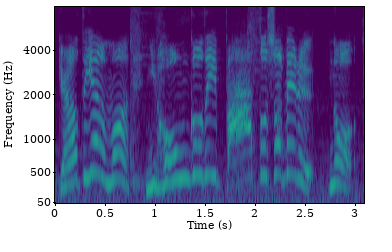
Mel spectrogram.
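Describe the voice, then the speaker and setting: A woman's voice: extremely high pitch, expressive, rapid-fire, gravelly, pushed and bright. A woman speaking casually, with some music behind her.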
